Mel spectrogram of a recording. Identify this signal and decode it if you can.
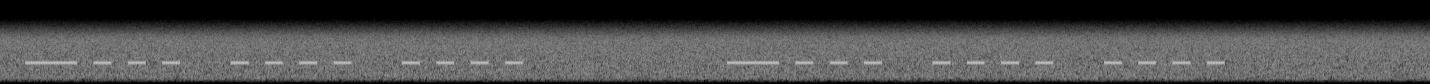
Morse code, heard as a keyed tone, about 7 wpm, 1020 Hz, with radio hiss. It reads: BHH BHH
